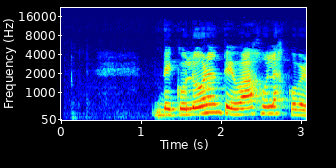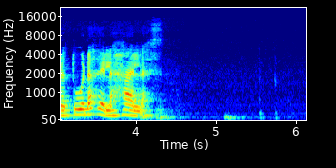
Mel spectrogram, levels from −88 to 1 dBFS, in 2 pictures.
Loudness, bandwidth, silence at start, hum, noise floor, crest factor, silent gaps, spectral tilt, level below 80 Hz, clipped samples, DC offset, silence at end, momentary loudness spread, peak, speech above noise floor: -17 LUFS; 11 kHz; 1.15 s; none; -65 dBFS; 18 dB; none; -6 dB/octave; -66 dBFS; under 0.1%; under 0.1%; 1.95 s; 10 LU; -2 dBFS; 48 dB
